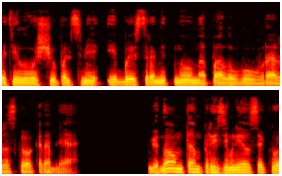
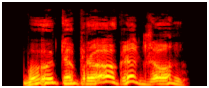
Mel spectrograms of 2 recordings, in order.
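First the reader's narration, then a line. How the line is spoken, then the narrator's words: Menacing shout. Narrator (Russian): грозно крикнул Баги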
